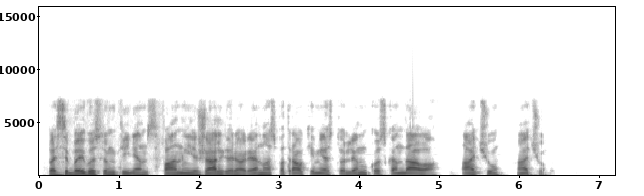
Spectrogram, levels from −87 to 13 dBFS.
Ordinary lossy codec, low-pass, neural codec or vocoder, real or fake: AAC, 96 kbps; 7.2 kHz; codec, 16 kHz, 8 kbps, FunCodec, trained on LibriTTS, 25 frames a second; fake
